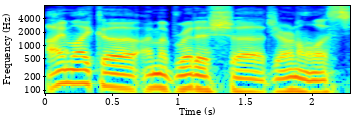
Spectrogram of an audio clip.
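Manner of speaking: bad, terrible put-on American accent. British journalist, asked about their background, jokes: bad American accent. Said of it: "That's my American accent".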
